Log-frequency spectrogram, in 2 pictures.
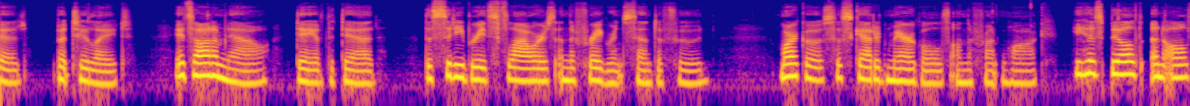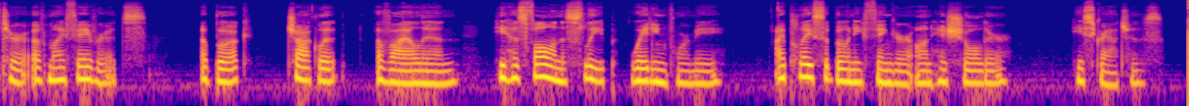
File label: spot; alcala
